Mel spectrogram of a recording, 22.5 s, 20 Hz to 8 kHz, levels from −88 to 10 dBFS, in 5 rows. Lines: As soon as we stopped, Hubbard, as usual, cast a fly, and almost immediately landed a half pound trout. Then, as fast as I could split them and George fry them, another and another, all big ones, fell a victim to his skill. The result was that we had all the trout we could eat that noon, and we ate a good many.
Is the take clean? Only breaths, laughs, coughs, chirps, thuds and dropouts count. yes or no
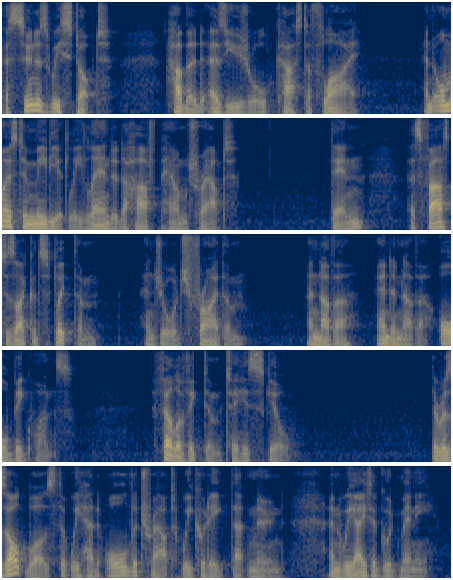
yes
